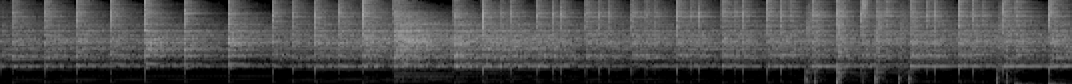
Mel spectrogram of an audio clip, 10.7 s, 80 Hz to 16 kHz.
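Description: A 17-inch Sabian SR2 china cymbal in B20 bronze, struck repeatedly with a wooden drumstick at about three or four hits a second. The strikes run together into a continuous ringing wash, with a few heavier hits near the end.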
